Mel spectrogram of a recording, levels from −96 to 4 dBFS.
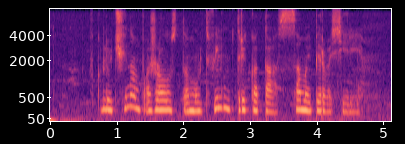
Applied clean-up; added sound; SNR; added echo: none; none; none; none.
